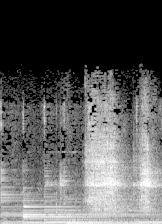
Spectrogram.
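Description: Acoustic guitar letting the closing chords of a song ring out, with a low bass note struck about a second in. Clapping starts around the middle and builds under the ringing chord.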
